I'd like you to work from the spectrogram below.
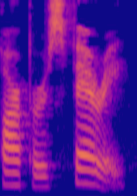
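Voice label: "Harpers Ferry", English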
